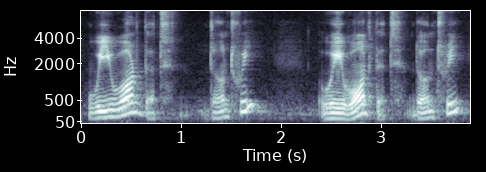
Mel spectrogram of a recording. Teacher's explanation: ক্ষেত্রেও মানে শেষে আবার উইটা আসলো, সুতরাং শুরুতে এবং শেষে আছে, দুই জায়গাতেই আমাদের উচ্চারণ করতে হবে দীর্ঘস্বরে উই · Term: লং সাউন্ডে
